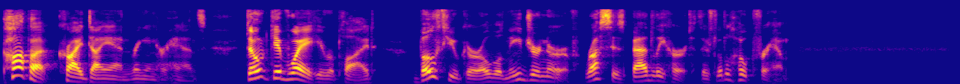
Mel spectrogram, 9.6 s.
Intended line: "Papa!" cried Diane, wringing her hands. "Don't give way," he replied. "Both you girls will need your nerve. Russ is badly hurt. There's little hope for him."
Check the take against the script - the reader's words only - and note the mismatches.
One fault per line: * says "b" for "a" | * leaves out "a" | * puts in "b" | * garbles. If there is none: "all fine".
* says "girl" for "girls"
